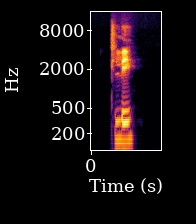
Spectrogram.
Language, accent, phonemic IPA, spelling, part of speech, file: French, France, /klɛ/, claie, noun, LL-Q150 (fra)-claie.wav
- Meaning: 1. wicker rack; trellis 2. hurdle (temporary fence, hedge)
